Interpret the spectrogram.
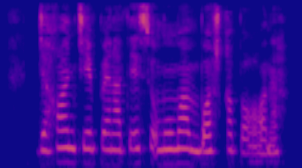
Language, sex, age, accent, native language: Uzbek, female, 18-24, Samarqand, Uzbek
